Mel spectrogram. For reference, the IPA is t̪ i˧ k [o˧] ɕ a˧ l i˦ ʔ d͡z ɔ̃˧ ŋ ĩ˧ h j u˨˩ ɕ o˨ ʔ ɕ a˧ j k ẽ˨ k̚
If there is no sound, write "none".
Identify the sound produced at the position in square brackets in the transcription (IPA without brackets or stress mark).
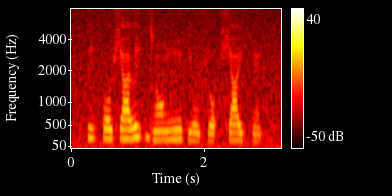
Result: o˧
